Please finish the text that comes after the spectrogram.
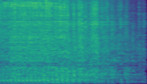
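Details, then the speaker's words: Go-kart small engine running with new chain: loud fast rattle that sags as the kart creeps; idle too high, idle screw seems stuck, centrifugal clutch engages when it shouldn't. "so it's loud as hell but I'm noticing something is as it's running the clutch is"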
